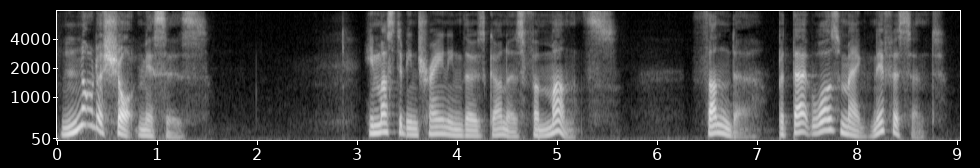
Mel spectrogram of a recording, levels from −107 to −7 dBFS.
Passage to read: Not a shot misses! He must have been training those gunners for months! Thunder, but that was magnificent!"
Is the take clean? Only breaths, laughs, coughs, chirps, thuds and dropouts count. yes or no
yes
